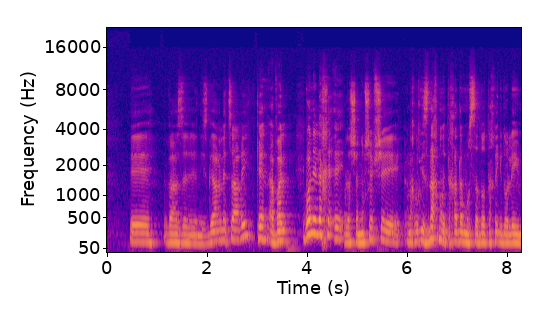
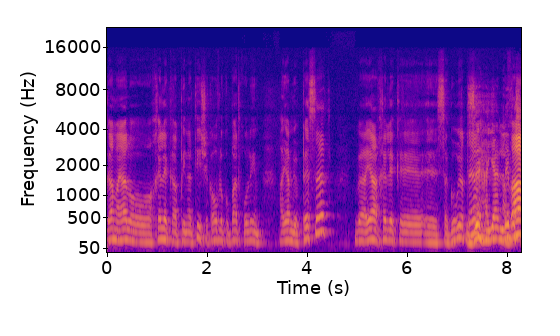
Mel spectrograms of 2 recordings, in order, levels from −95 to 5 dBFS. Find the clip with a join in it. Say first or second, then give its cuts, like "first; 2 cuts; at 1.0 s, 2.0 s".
first; 3 cuts; at 2.9 s, 3.9 s, 4.7 s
